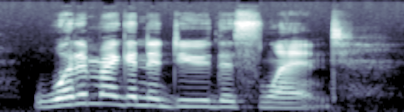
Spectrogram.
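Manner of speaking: ordinary talk, nothing marked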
